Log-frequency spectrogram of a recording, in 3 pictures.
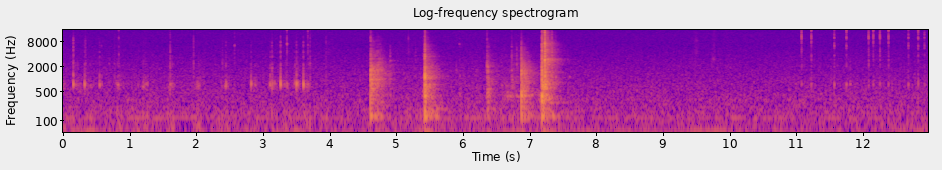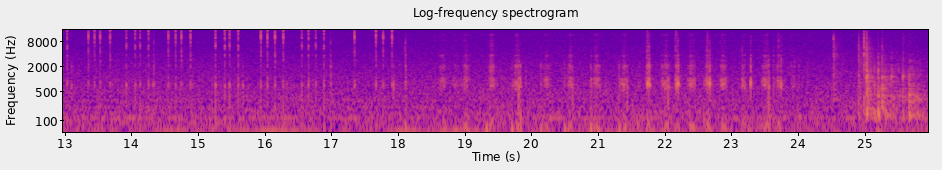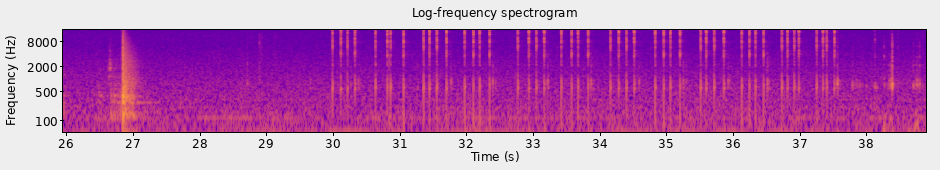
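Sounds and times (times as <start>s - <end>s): mouse scroll wheel ticking: 0.0s - 3.8s, 11.0s - 23.9s, 30.0s - 38.9s
mouse button clicks: 11.1s - 17.0s, 30.0s - 37.6s.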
